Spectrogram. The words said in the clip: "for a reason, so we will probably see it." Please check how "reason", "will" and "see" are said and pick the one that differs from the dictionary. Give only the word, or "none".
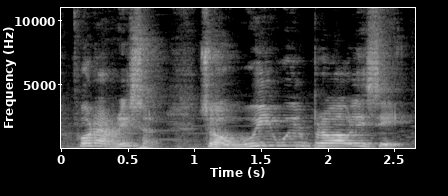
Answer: reason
